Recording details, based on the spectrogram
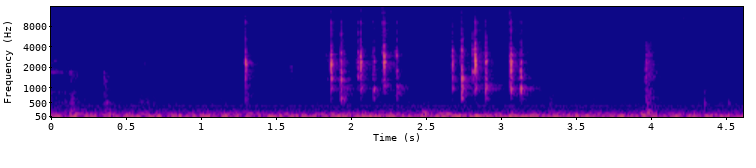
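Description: Keystrokes on a computer keyboard while setting up a new person profile in Google Chrome, a few isolated taps then quick bursts of clicks over a faint steady hum, nearby and moderately quiet, with no talking.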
